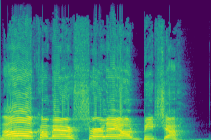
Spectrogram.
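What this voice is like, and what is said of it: Weak put-on Irish accent. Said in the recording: “it's still a bad accent, but as far as your accents go, it's one of your better ones... It's not good”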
